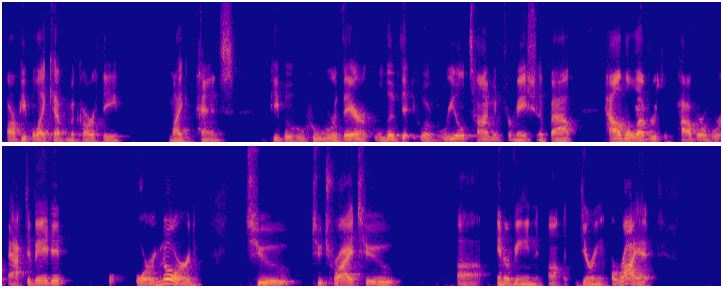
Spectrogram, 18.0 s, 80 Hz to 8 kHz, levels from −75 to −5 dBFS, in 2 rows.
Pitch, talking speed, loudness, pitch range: 120 Hz, 135 wpm, -28 LUFS, 110-130 Hz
